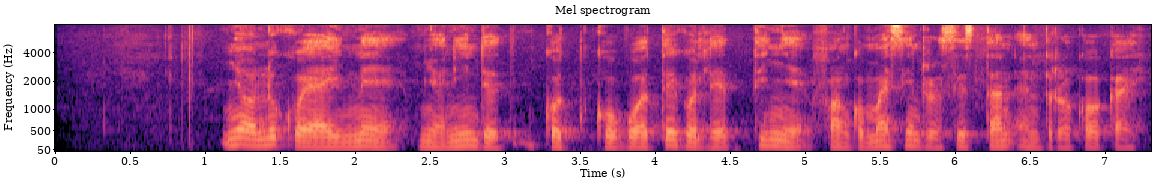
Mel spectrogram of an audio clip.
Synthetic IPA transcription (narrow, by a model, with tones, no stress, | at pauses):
ɲɔ˦˨lu˦kɔ˨ja˨i˨nɛ˦˨mja˨ni˦nde˨ko˨t̪ko˨bwa˨t̪e˦ɡo˨le˨t̪i˦ɲe˨fa˨ŋɡɔ˨ma˦si˦nɾɛ˨si˦sta˦nɛ˨ndɾɔ˨kɔ˦ka˨i˨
